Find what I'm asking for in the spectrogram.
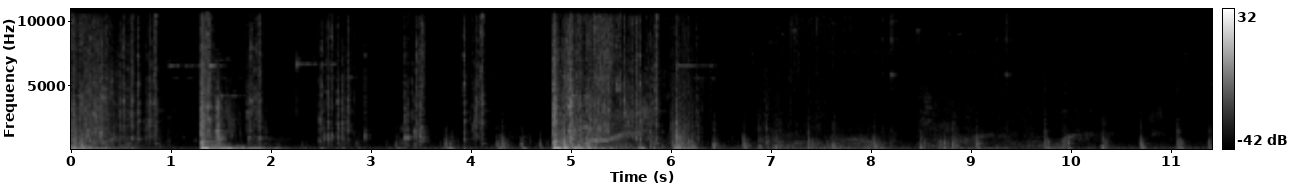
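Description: Gunfire in the survival shooter Once Human: sharp shots and bursts scattered throughout, two especially loud blasts early on, with quieter reports and impacts between them.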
